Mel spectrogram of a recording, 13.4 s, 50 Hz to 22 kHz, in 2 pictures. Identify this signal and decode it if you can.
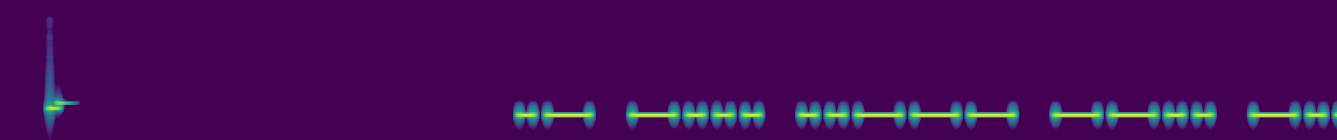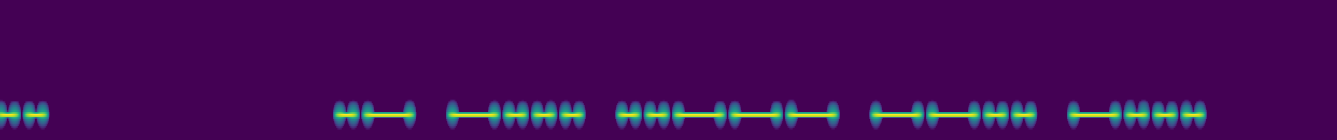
Morse code, heard as a keyed tone, about 17 wpm, 700 Hz. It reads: AB2ZB AB2ZB
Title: USA Call Signs - 5 Characters - Repeated 3x - 17wpm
